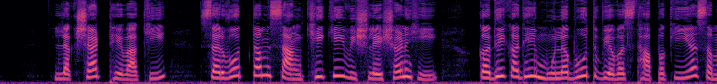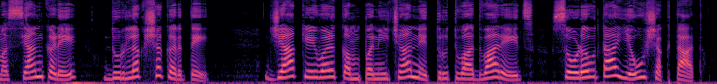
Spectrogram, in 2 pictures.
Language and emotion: Marathi, neutral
